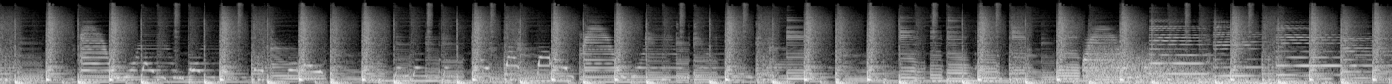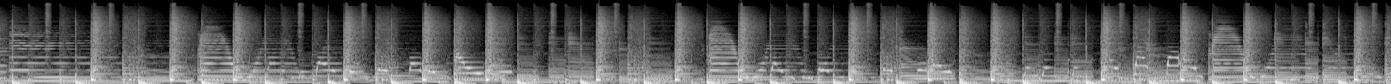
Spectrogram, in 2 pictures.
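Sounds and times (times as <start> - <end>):
funky music: 0.0 - 27.8.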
